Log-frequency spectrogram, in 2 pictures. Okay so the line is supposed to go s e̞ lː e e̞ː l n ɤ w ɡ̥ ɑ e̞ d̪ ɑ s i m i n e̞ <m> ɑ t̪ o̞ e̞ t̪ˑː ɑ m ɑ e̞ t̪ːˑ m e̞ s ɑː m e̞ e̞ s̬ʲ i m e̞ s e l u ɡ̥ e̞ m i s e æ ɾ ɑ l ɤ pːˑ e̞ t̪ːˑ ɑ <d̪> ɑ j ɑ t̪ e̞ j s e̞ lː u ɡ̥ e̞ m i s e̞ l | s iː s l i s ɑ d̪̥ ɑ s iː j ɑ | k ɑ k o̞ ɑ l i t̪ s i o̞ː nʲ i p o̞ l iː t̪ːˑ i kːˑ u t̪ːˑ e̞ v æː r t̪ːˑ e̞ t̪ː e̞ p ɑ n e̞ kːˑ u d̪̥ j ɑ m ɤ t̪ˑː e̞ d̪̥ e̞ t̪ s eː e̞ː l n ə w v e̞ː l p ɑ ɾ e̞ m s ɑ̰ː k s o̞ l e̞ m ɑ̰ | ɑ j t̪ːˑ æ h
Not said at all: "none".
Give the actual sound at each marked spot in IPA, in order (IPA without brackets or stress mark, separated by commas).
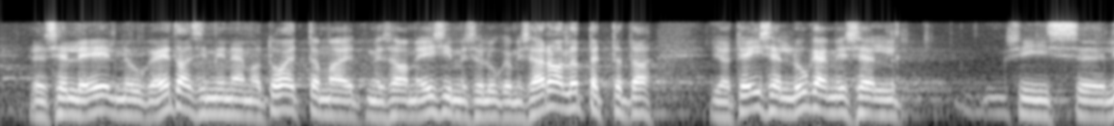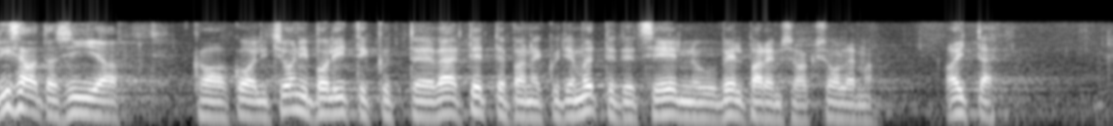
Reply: m, d̪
